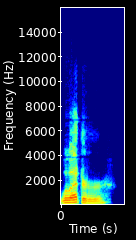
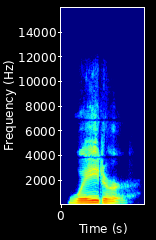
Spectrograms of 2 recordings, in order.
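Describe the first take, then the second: First: The first vowel is short, as in 'wet'. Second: The first vowel is long, as in 'wait'. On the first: The speaker calls it wrong. "nobody knows what a wetter is" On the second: The speaker calls it right. "the correct pronunciation would be"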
